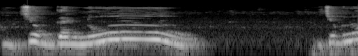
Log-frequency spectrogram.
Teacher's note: ज को मैंने जल्दी बोला तो इसमें ह्रस्व और नू दीर्घ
